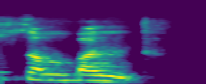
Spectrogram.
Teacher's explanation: इसमें म की भी आवाज आ रही है और न की भी आवाज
